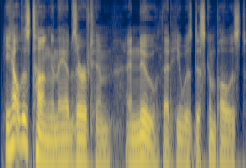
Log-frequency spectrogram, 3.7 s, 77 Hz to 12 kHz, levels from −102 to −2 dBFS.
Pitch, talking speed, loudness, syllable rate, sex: 95 Hz, 225 wpm, -21 LUFS, 5.9 syllables/s, male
